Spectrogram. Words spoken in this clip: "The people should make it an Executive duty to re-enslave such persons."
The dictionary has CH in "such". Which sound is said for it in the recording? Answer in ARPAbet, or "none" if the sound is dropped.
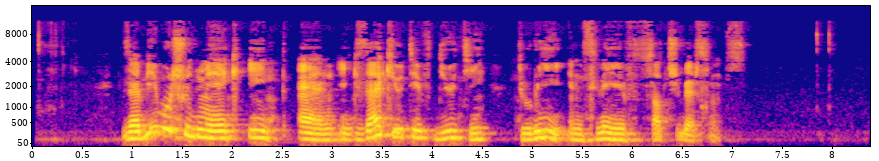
CH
